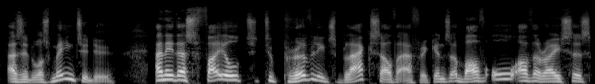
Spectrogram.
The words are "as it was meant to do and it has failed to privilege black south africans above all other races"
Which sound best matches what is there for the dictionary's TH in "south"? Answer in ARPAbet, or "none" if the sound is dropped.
TH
